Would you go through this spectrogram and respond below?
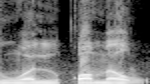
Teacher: را بھی وقفاً وصلاً موٹی ہوگی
